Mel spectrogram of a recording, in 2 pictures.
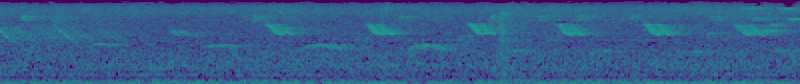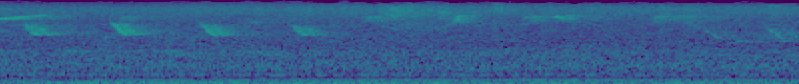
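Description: A bird singing a run of about ten short, high chirps at roughly three a second, over faint background noise and a low steady hum.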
